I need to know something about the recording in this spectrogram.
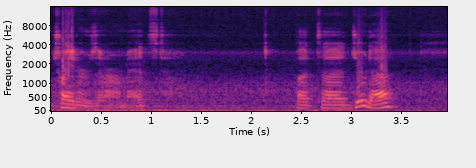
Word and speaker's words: Judah: But Judah, it's an interesting phonetic spelling, pronunciation, because it's not Judah, it's Judah. It's a Y from Hebrew with the yod.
